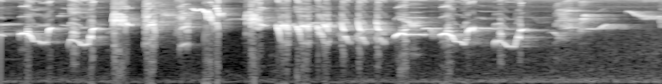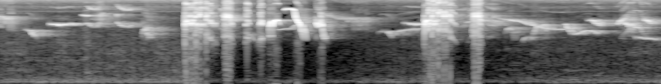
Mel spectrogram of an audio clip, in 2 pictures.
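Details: Fighting song of an aggressive Oriental magpie-robin. Fast twittering chatter opens, followed by drawn-out whistles and sharp, scratchy bursts repeated at intervals.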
